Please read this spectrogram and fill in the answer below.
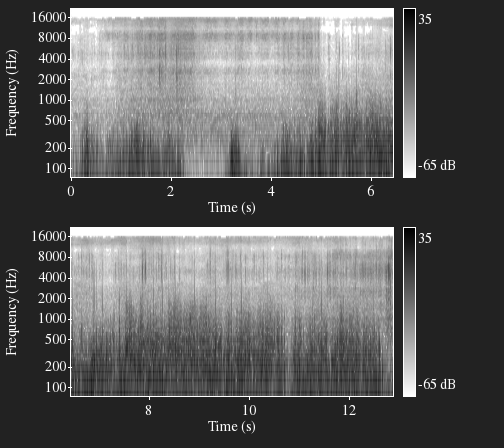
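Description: Wind buffeting the microphone of a camera moving along an asphalt lane, a low, gusty noise. It drops away briefly about two seconds in, then comes back louder and stays.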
